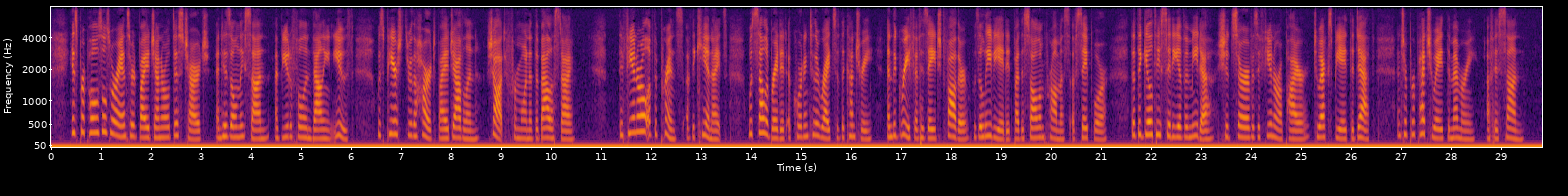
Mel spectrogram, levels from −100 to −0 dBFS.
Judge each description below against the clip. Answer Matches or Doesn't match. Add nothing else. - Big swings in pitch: Doesn't match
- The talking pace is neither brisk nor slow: Matches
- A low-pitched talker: Doesn't match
